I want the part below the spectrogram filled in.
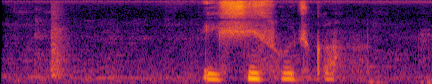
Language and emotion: Russian, angry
